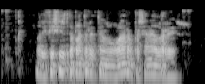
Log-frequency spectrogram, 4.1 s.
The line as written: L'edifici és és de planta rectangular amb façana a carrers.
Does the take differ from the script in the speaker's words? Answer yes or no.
no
